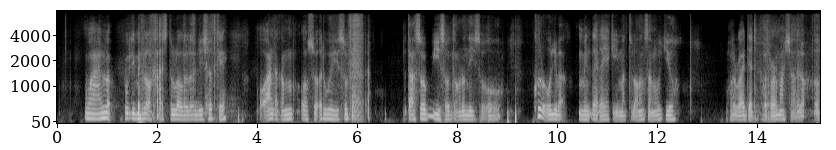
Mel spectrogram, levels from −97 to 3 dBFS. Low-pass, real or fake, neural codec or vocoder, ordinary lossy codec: 7.2 kHz; fake; codec, 16 kHz in and 24 kHz out, 0.9 kbps, LongCat-Audio-Codec, fine tuned four codebook decoder; none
